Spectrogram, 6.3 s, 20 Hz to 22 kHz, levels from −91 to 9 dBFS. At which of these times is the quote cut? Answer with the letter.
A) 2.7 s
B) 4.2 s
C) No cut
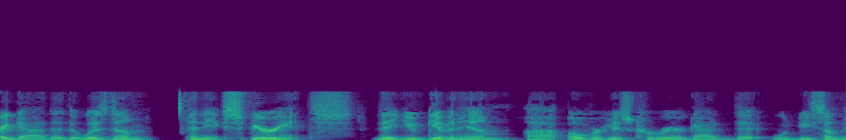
A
